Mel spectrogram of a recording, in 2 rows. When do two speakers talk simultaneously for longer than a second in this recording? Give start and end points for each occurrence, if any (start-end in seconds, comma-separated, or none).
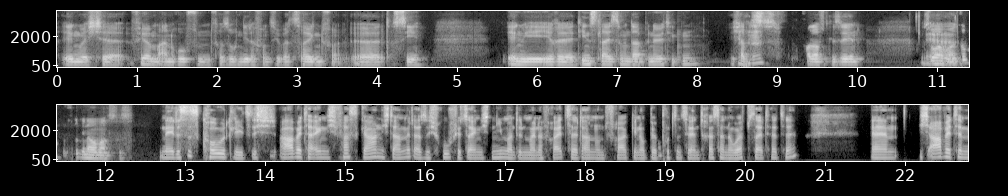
none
